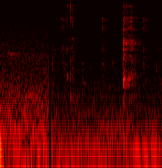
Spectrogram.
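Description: Cutlery clinks and scrapes against a plate.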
